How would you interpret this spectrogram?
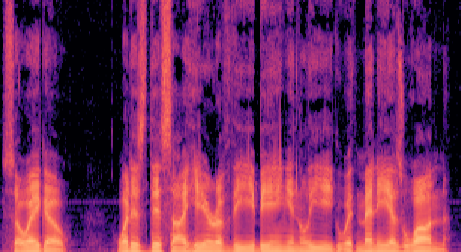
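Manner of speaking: a cold, emotionless hiss. A narrator's reading. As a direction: hiss it coldly, without feeling. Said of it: "a cold, emotionless hiss".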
